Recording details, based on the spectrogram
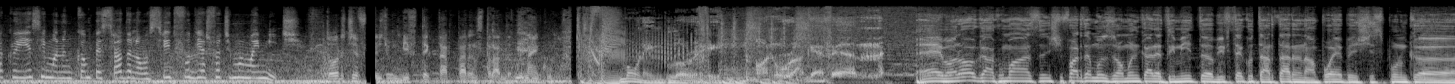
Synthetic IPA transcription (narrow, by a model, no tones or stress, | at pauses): d̪akəjesəjmənɨŋkəmpe̞st̪ɾad̪əlaunst̪ɾit̪fud̪jaʃfat͡ʃe̞mult̪majmit͡ʃʲd̪ort͡ʃefnit͡ʃʲunbift̪ek̚t̪art̪aɾɨnst̪ɾa̰d̪əɨnajkummonɪ̰̃ŋɡlo̰ɹḭɔ̰̃nɹɑ̰ɡɛfɛ̃m | ejməɾo̞ɡakumasunt̪ʃifoart̪e̞mult̪sʲro̞mɨnʲkaɾe̞t̪ɾimit̪bift̪e̞kut̪art̪aɾɨnapo̞jpeʃispunkə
